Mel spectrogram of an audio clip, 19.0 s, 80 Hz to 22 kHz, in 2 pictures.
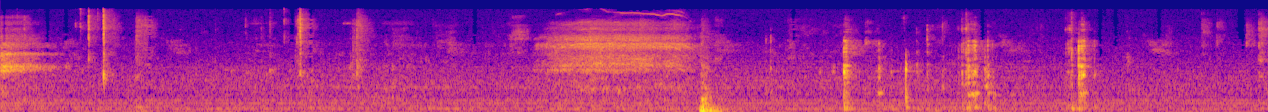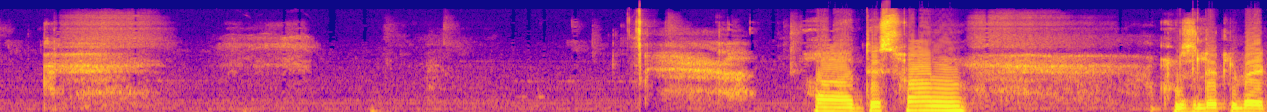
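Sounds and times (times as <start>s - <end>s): heavy breathing: 0.0s - 0.6s, 3.8s - 5.3s, 9.8s - 12.0s, 14.3s - 15.3s, 16.7s - 18.2s
faint steady hum: 0.0s - 19.0s.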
